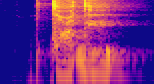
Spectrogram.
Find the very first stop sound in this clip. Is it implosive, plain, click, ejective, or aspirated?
plain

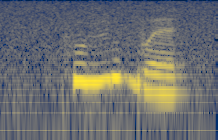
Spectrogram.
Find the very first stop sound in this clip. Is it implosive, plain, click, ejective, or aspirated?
aspirated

